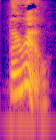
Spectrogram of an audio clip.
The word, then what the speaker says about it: Barroux: art and story by baru which rhymes with blue i like that i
